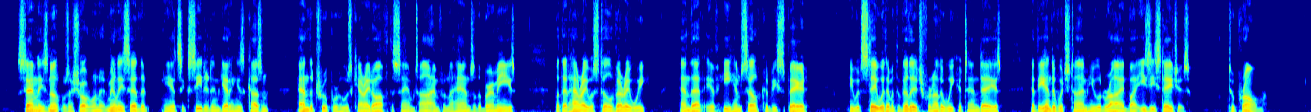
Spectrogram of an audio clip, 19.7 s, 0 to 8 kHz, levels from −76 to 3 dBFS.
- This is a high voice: No, low, 100 Hz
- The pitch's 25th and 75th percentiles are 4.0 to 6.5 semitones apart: No, average, 2.8 semitones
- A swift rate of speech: Yes, fast, 235 wpm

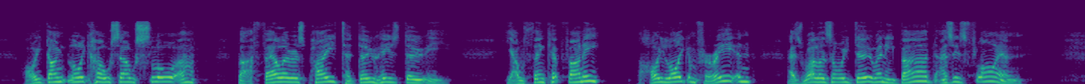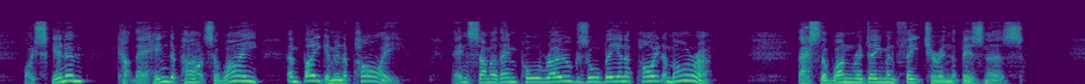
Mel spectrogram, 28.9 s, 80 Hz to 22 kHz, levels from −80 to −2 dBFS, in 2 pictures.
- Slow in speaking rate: No, average, 145 wpm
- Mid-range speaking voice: Yes, medium, 180 Hz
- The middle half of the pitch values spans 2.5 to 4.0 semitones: No, average, 5.2 semitones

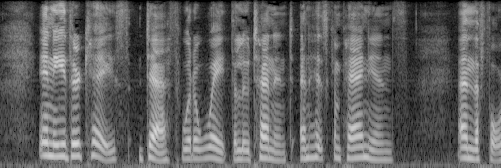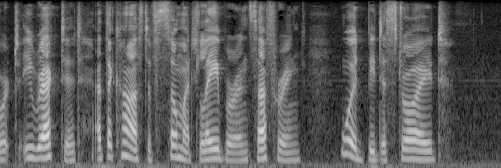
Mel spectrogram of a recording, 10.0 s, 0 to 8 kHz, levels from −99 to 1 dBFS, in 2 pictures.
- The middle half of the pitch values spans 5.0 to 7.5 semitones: No, average, 3.9 semitones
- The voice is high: No, medium, 170 Hz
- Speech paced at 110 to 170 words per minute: Yes, average, 160 wpm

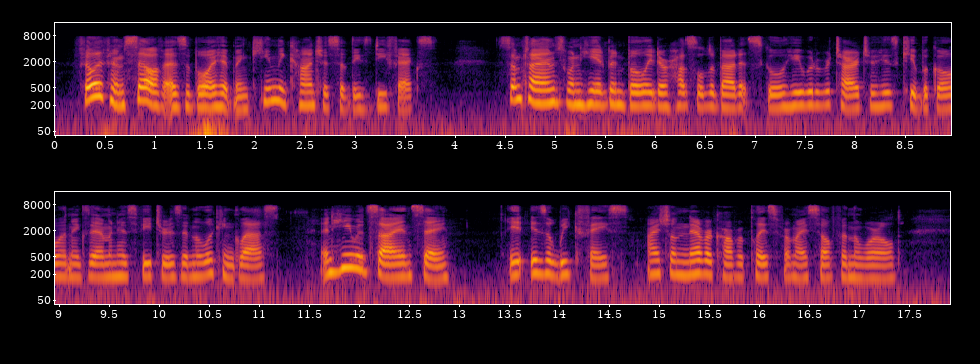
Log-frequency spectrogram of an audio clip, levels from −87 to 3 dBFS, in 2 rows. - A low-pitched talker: No, medium, 185 Hz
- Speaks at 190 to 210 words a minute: Yes, average, 200 wpm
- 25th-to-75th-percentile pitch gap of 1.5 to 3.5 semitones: Yes, average, 3.2 semitones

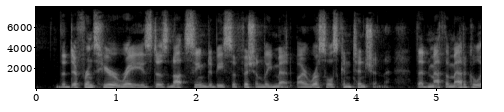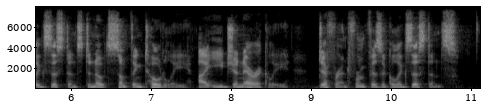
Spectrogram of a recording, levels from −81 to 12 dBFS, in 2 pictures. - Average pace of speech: Yes, average, 150 wpm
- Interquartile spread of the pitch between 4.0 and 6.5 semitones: Yes, average, 4.9 semitones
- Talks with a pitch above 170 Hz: No, low, 100 Hz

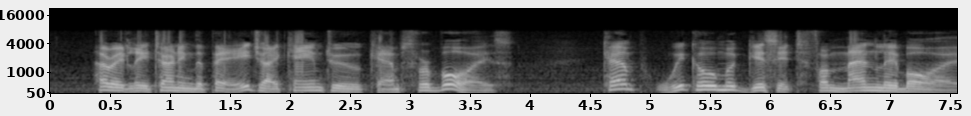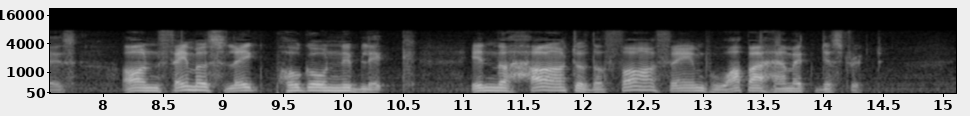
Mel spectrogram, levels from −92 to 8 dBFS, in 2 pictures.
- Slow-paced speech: Yes, slow, 110 wpm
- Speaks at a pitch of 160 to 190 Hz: No, low, 135 Hz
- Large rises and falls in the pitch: No, average, 4.4 semitones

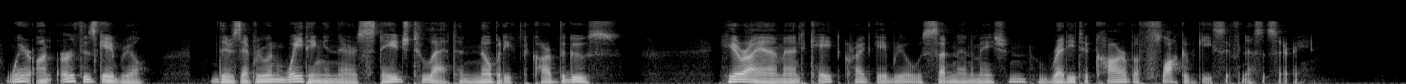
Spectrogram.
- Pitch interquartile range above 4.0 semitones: No, average, 3.6 semitones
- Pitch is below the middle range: Yes, very low, 95 Hz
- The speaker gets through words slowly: No, average, 160 wpm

